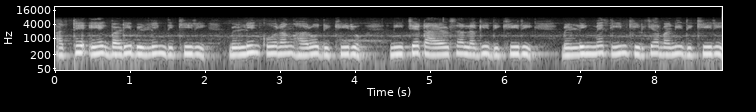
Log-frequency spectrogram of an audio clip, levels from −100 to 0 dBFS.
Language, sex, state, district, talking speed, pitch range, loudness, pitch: Rajasthani, female, Rajasthan, Nagaur, 160 wpm, 200-220 Hz, -15 LUFS, 210 Hz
